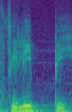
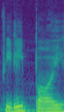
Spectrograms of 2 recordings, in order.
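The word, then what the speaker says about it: Φίλιπποι: En griego el plural, en la forma de sujeto, es en i, Filipoi, se escribe Filipoi, se pronuncia Filippi.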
